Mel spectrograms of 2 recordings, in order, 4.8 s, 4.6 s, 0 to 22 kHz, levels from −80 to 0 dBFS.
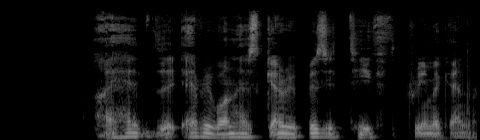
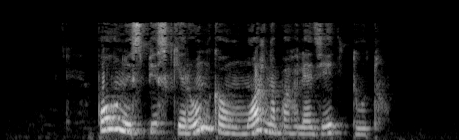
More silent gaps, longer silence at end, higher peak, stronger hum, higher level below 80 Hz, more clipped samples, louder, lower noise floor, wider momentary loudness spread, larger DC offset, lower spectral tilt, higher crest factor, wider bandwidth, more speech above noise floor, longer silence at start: neither; second, 0 s vs 0.75 s; second, -18 dBFS vs -6 dBFS; neither; second, -70 dBFS vs -64 dBFS; neither; second, -39 LUFS vs -22 LUFS; first, -81 dBFS vs -73 dBFS; about the same, 12 LU vs 14 LU; neither; about the same, -3.5 dB/octave vs -3.5 dB/octave; first, 24 dB vs 18 dB; first, 16 kHz vs 11.5 kHz; second, 41 dB vs 51 dB; about the same, 0.95 s vs 1 s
